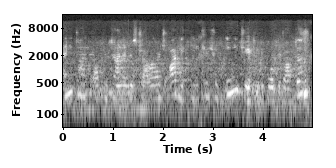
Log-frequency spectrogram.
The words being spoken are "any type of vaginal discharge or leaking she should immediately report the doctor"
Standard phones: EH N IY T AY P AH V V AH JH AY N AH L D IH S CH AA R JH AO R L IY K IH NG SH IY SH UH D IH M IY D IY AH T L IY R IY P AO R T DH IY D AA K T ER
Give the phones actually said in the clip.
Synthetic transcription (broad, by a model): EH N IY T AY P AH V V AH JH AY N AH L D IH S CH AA L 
